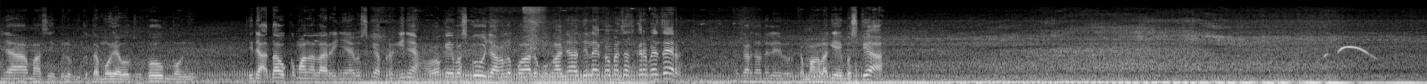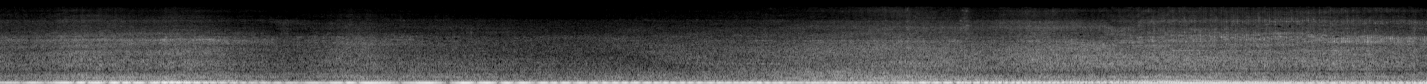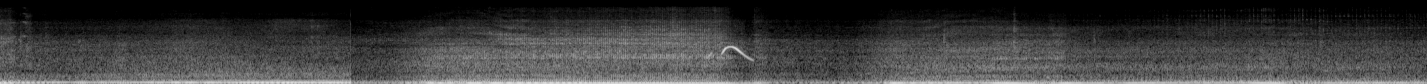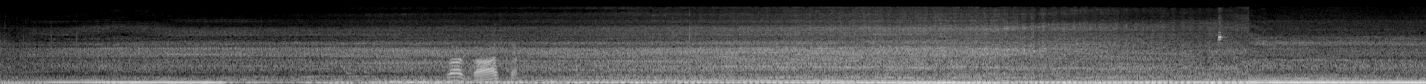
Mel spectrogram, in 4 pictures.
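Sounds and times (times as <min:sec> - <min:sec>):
diesel truck engines rumbling: 0:00.0 - 0:57.0
high chirps: 0:13.2 - 0:13.9, 0:35.6 - 0:36.2.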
